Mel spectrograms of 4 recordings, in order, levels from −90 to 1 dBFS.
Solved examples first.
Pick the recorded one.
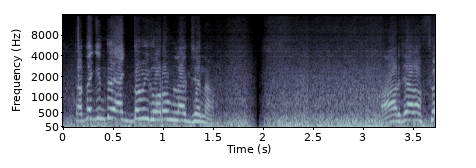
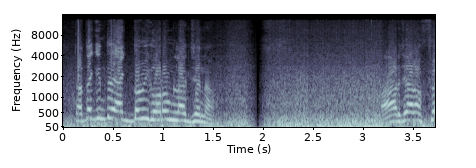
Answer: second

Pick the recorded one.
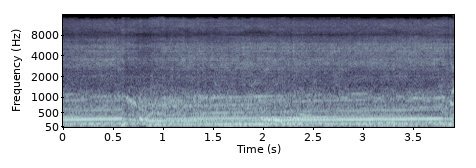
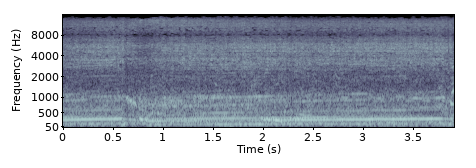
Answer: second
